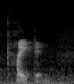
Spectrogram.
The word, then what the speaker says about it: chiton: Technically, I think you're wearing a chiton. With Meridan Flynn, I found a strange or actually I guess we pronounce kiten.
